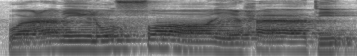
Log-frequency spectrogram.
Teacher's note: വഅമിലു സ്സാലിഹാത്തി, സാ എന്ന തഫ്ഖീം ചെയ്തുകൊണ്ടുള്ള ശബ്ദം, ഇസ്തിഅലാൻ്റെ ഹർഫായ സ്വാദ്, ആ തഫ്ഖീം തടിപ്പിച്ചുകൊണ്ടുള്ള ശബ്ദം അതിൻ്റെ അലിഫിലും നിലനിർത്തണം. അലിഫും തഫ്ഖീമിൽ സ്വാദിനെ പിന്തുടരും.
